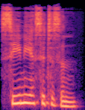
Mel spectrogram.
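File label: "senior citizen", British English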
